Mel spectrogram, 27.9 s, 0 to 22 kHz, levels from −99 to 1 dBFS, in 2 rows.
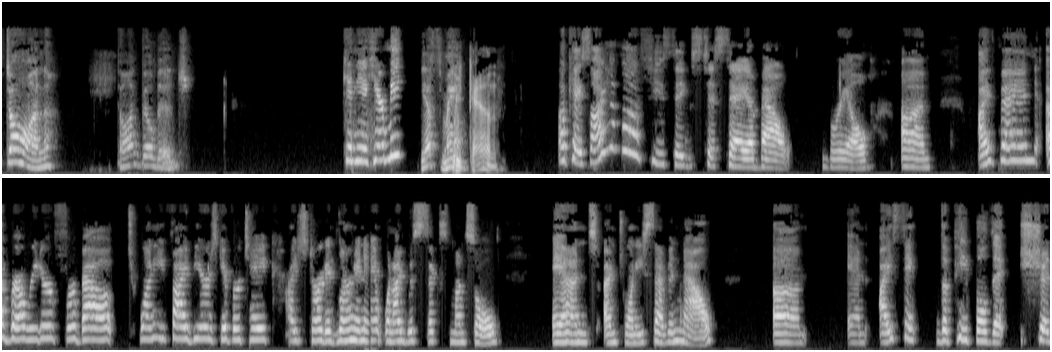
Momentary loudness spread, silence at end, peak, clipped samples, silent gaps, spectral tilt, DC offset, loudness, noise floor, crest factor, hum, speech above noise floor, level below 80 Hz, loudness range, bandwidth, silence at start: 13 LU; 0 s; -6 dBFS; under 0.1%; none; -3.5 dB/octave; under 0.1%; -22 LUFS; -85 dBFS; 18 dB; none; 63 dB; -70 dBFS; 4 LU; 11.5 kHz; 0.05 s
